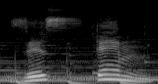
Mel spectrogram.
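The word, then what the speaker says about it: System: एस को आप क्या पढ़ोगे? जिस्टेम, जिस्टेम, हल्का सा जिस्टेम।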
